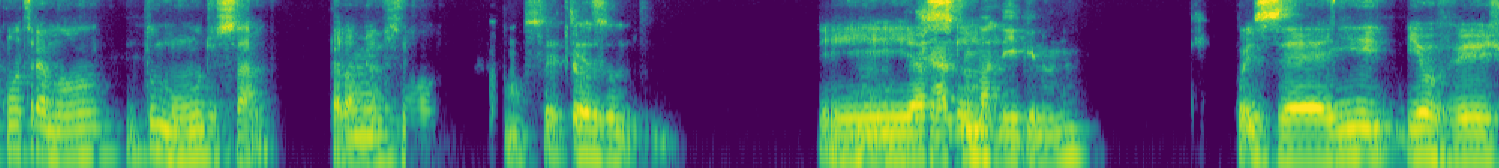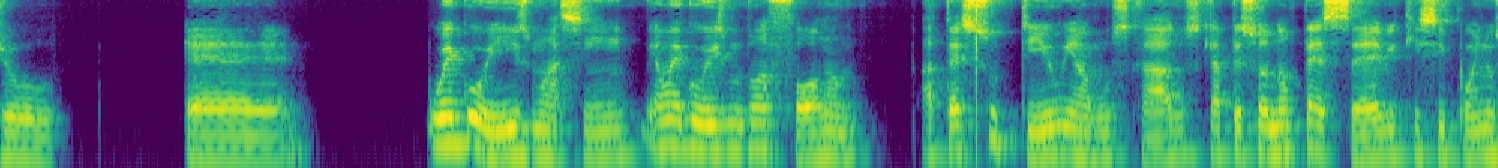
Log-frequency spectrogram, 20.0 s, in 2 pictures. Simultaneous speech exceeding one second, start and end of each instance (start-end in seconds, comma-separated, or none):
5.5-6.8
